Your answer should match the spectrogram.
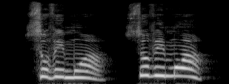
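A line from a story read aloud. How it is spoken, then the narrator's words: Writhing woman pleading. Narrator (French): suppliait la misérable en se tordant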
